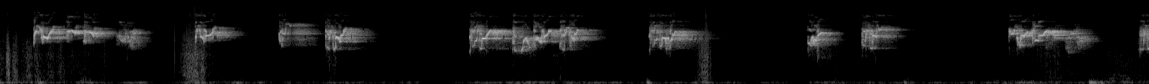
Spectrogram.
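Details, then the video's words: Chirping from a pair of green Fischer's lovebirds: irregular clusters of piercing, buzzy squeaks and shrill twitters, each lasting under a second, separated by brief silences. "Lovebird singing and chirping sound, green fischer pair"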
